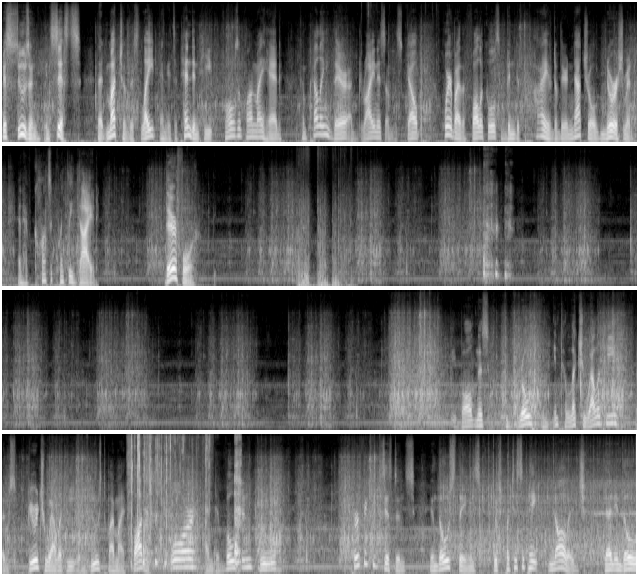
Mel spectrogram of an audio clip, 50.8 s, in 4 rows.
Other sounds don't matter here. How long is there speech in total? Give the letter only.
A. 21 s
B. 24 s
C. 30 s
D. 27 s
C.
